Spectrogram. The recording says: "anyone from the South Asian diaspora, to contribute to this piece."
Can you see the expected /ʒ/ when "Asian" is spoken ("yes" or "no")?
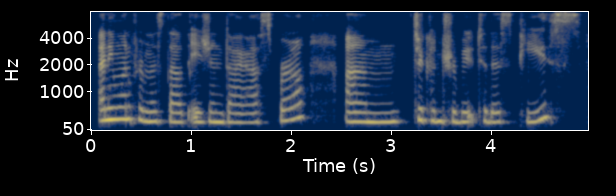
yes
